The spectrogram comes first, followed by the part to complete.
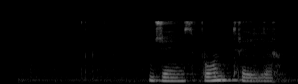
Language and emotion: Russian, neutral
